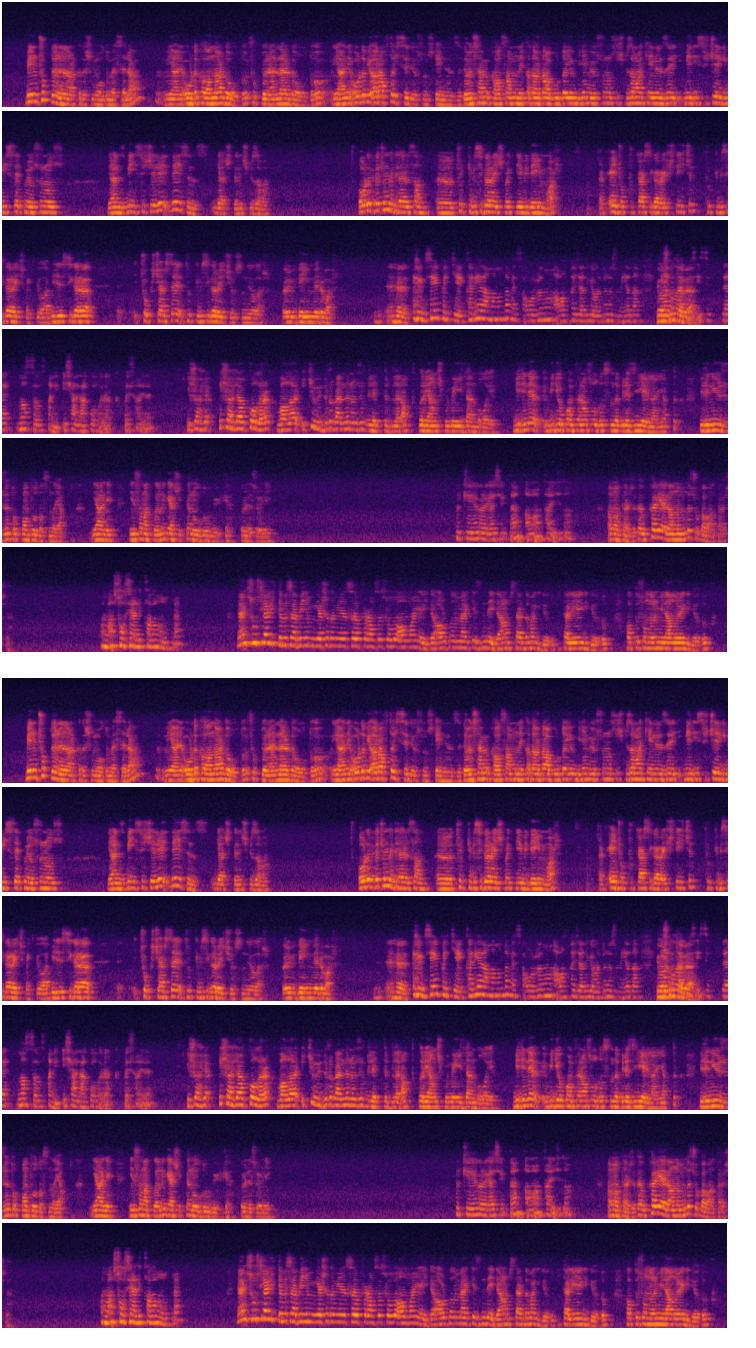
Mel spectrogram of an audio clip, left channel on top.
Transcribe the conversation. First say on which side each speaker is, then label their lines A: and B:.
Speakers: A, on the right (about 65°); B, on the right (about 85°).
A: benim çok dönen arkadaşım oldu mesela. Yani orada kalanlar da oldu, çok dönenler de oldu. Yani orada bir arafta hissediyorsunuz kendinizi. Dönsem mi kalsam mı ne kadar daha buradayım bilemiyorsunuz. Hiçbir zaman kendinizi bir İsviçreli gibi hissetmiyorsunuz. Yani bir İsviçreli değilsiniz gerçekten hiçbir zaman. Orada bir de çok
B: Şey
A: enteresan
B: pek
A: e, Türk gibi sigara içmek diye bir deyim var. Yani en çok Türkler sigara içtiği için Türk gibi sigara içmek diyorlar. Biri sigara e, çok içerse Türk gibi sigara içiyorsun diyorlar. Öyle bir deyimleri var. <laughs> Evet.
B: Ee, Şey peki kariyer anlamında mesela oranın avantajlarını gördünüz mü ya da
A: Gördüm
B: iş olarak
A: tabii.
B: mesela İsviçre nasıl hani iş alaka olarak vesaire
A: İş, ahla- iş ahlakı olarak valla iki müdürü benden özür dilettirdiler attıkları yanlış bir mailden dolayı. Birini video konferans odasında Brezilya ile yaptık. Birini yüz yüze toplantı odasında yaptık. Yani insan haklarının gerçekten olduğu bir ülke. Öyle söyleyeyim.
B: Türkiye'ye göre gerçekten avantajlı
A: Avantajlı. Tabii kariyer anlamında çok avantajlı.
B: ama sosyallik falan olarak
A: Yani sosyallik de mesela benim yaşadığım yerin sağı Fransa, solu Almanya'ydı. Avrupa'nın merkezindeydi. Amsterdam'a gidiyorduk, İtalya'ya gidiyorduk. Hafta sonları Milano'ya gidiyorduk.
